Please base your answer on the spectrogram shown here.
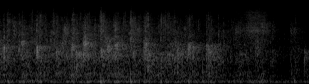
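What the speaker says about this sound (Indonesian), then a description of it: "Kasih tepuk tangan buat Tuhan Yesus kita." A church congregation applauds in a faint, distant, continuous patter that stays even throughout.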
